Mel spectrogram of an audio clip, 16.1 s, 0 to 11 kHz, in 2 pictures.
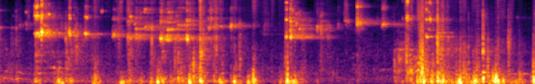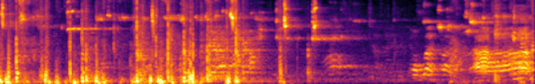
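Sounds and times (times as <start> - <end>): shoe squeaks: 0.0 - 13.6, 14.6 - 16.0
basketball dribbling: 0.6 - 4.6, 6.4 - 11.9
running footsteps: 6.2 - 12.4.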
